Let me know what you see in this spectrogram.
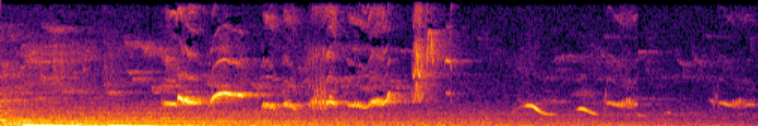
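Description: Faint birdsong: scattered short chirps and a few downward-sliding whistles that thin out and fade near the end. A low rumble dies away over the first few seconds.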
